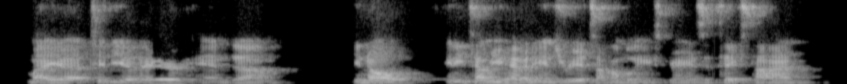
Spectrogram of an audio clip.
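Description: A man with an American accent talks at a fairly quick pace in a fairly low pitch, with ordinary pitch variation and audible room echo. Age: 20s. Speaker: American football player. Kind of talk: casual chat.

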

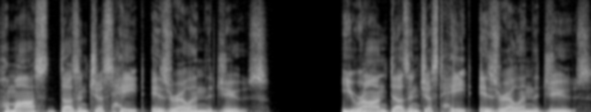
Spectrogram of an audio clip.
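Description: In a very clean recording with a silent background, a man with an American accent and an ordinary speaking voice talks at a fairly slow pace and a fairly low pitch, with ordinary pitch variation and very even loudness. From United States. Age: 20s. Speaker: radio producer. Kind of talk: casual interview.

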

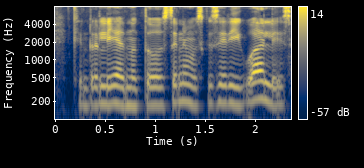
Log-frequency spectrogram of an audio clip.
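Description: Recorded very cleanly against a silent background, a woman speaks with a fairly low pitch and a dark, mellow tone. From Colombia, Tunja (Boyacá). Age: 20s. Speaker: dance student. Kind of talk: interview.

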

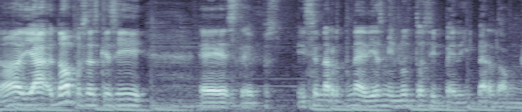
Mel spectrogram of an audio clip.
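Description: With music in the background, the talking proceeds at a moderate pace. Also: man. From Veracruz, Mexico. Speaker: comedian. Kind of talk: casual chat.

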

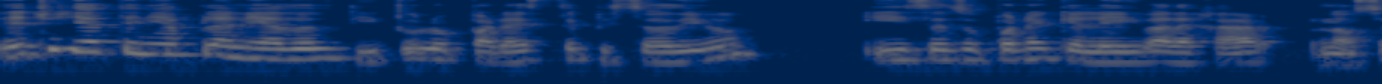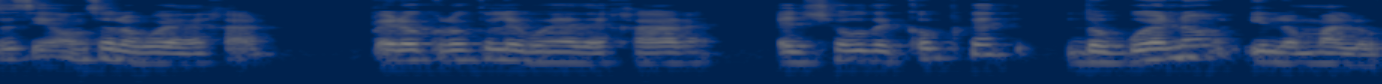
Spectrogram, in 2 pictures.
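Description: A woman talks very fast at a medium pitch, her dark, mellow tone carried by lively intonation. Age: 20s. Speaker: podcast host, student. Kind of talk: casual review monologue.

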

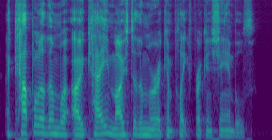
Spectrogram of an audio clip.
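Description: A man with a New Zealand accent speaks at a fairly slow pace in a medium pitch, on a very clean recording with a silent background. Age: 30s. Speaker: hunting dog trainer. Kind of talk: Q&A monologue. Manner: casual, with hesitations.

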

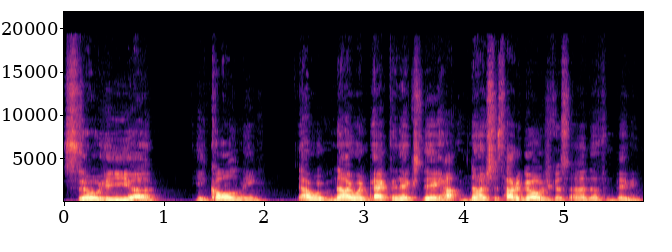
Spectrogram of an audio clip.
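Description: A man talks at a fairly quick pace in a somewhat breathy voice at medium pitch, with fairly even intonation. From Germany; Hawaii. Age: 70s. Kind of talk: casual interview, life story. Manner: relaxed, rambling, candid.

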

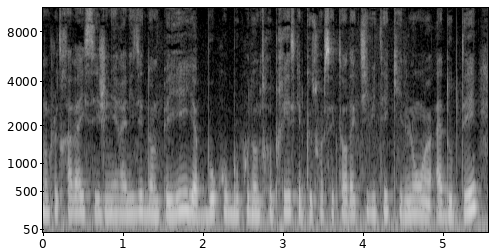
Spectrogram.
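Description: Noticeable background noise surrounds the recording. A woman speaks at a fairly quick pace. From Normandy, Seine-Maritime. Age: 20s. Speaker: human resources worker. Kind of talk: interview questions. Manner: formal.

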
